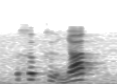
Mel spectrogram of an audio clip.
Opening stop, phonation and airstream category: plain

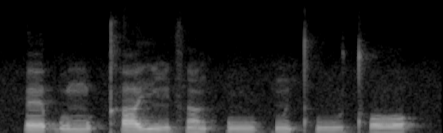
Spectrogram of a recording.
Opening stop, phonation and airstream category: implosive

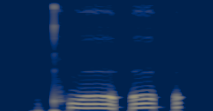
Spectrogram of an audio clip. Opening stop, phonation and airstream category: aspirated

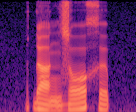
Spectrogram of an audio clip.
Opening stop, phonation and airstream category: implosive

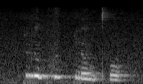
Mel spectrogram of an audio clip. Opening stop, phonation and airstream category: plain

